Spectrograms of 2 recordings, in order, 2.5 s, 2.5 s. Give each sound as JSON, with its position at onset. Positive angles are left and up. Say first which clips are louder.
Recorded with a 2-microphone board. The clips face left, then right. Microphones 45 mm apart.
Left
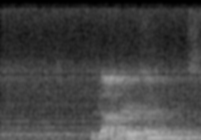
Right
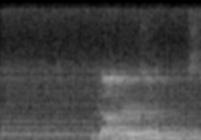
{"t": 1.1, "sound": "a man speaking", "louder": "left 1 dB", "side_deg": 50, "distance_m": 4.0}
